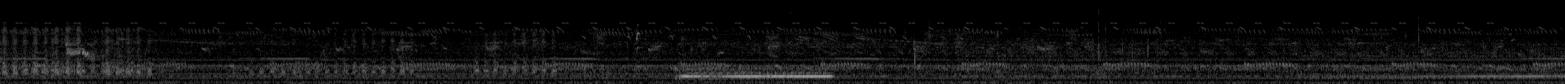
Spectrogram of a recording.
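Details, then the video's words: Red-billed hornbills at Gowrie dam waterhole, Djuma Game Reserve, Sabi Sand Wildtuin, South Africa, early morning at 06:32: a steady series of hollow, clucking notes about three per second, with a loud buzzing burst midway and soft background birds. "Red-billed Hornbills below cam"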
